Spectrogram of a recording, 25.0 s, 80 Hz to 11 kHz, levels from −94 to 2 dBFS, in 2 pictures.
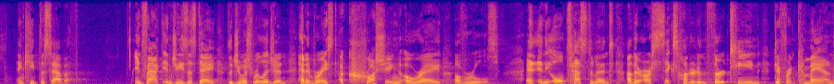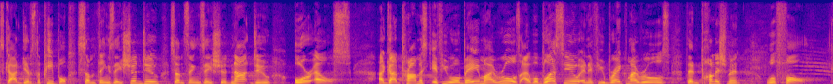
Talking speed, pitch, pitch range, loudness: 165 wpm, 195 Hz, 170-220 Hz, -22 LUFS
